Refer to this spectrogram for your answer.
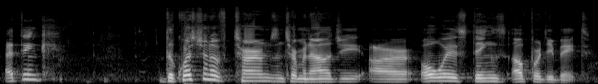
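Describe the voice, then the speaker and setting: A man who gives the lecture, calmly gathering audience questions and starting his answers in a plain, easygoing way. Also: medium pitch, measured pace, clean tone. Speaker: lecturer and moderator of the talk.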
